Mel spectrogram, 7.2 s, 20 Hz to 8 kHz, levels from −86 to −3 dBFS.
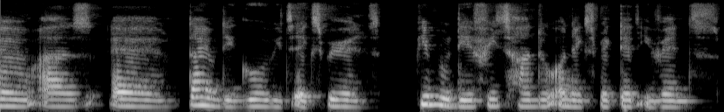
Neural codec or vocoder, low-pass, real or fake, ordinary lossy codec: none; 7.2 kHz; real; none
